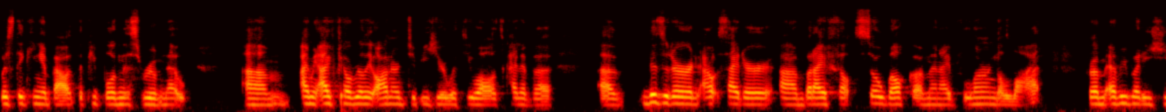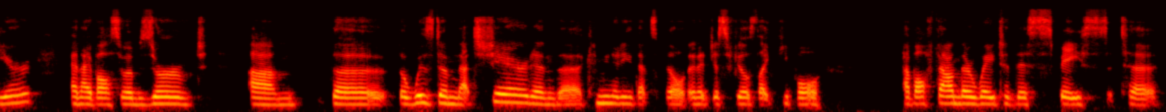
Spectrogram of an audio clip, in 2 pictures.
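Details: Adult speaker; no speech disorder.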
